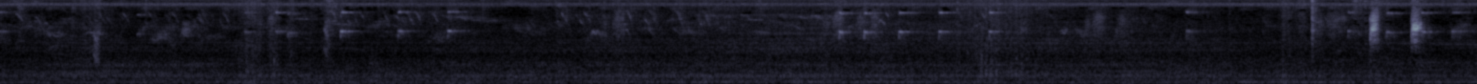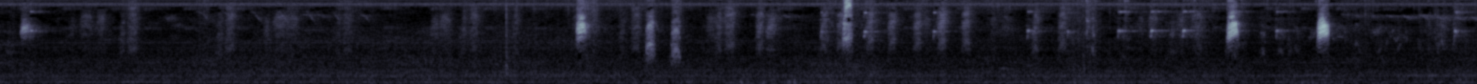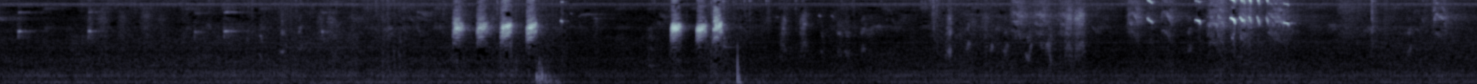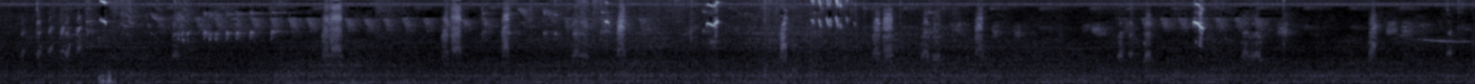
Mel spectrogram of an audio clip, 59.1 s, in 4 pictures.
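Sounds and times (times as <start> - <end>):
small birds chirping and chattering: 0.0 - 59.0.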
